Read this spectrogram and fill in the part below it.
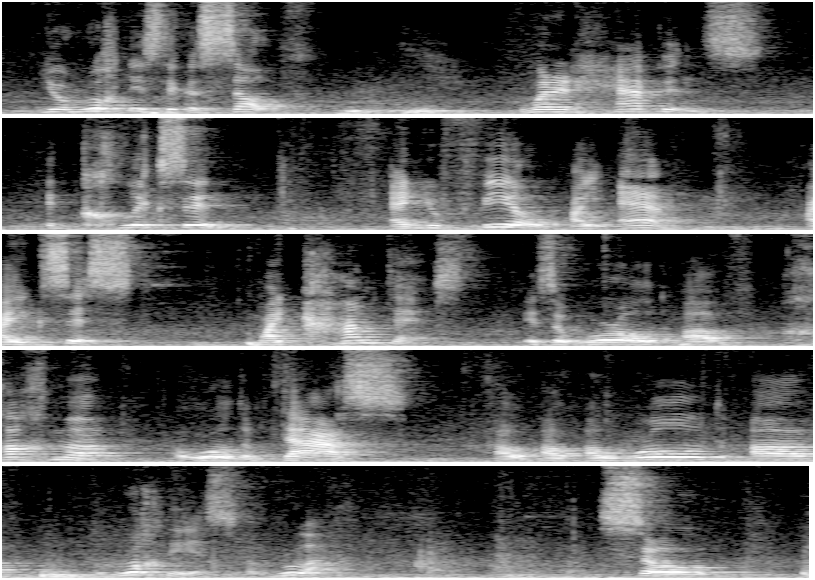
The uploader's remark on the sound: Delivered at Hasmonian High School, London 1/22/23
